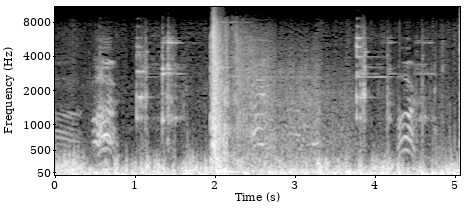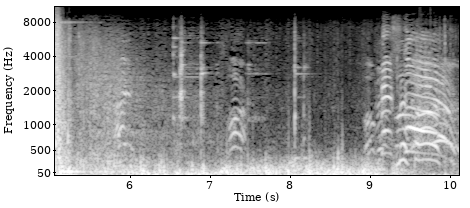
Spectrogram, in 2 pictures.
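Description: Mortar firing twice: two loud, sharp bangs about three seconds apart over a steady low rumble.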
